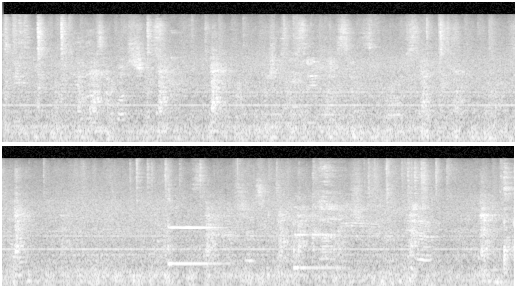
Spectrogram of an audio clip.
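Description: Inside a moving Long Island Rail Road electric commuter train: the steady rumble of the car's wheels on the rails, with irregular clicks from the track and a thin steady whine throughout. A few brief squeals or tones come in between about seven and eight and a half seconds in.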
